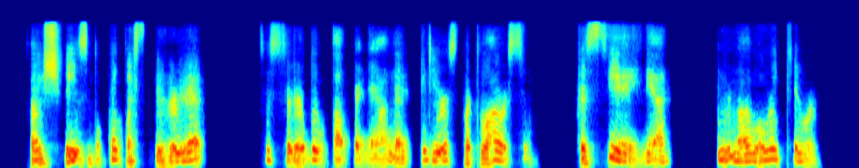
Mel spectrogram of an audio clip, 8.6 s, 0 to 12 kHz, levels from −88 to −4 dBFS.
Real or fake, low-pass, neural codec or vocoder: fake; 7.2 kHz; codec, 16 kHz, 0.5 kbps, FreqCodec, smaller model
